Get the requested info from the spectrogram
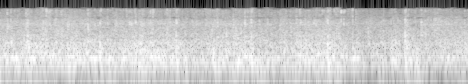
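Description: Many members of parliament thumping their desks in applause: a dense, steady clatter of hands on wooden desks.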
